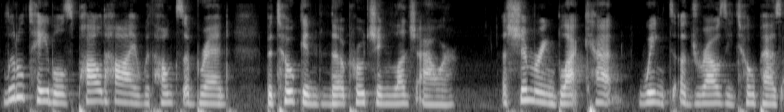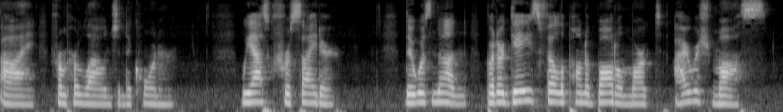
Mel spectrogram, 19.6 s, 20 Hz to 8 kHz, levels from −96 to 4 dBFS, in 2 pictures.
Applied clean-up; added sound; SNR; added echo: none; none; none; none.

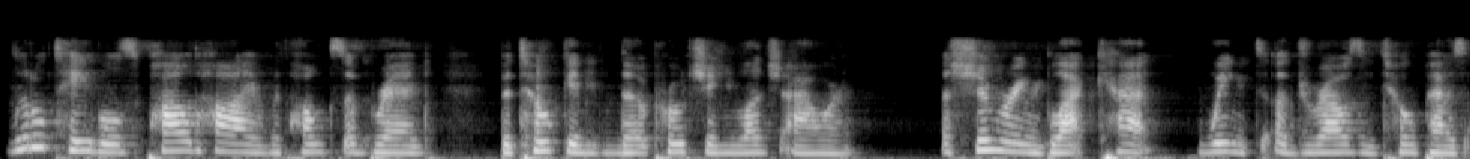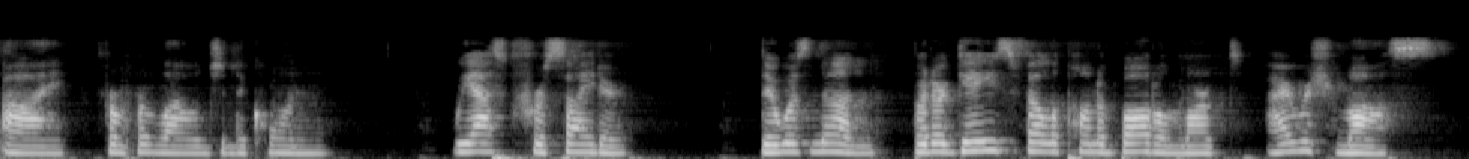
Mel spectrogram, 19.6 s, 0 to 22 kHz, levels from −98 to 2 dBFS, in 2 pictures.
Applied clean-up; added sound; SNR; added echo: neural mask model DeepFilterNet 3.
